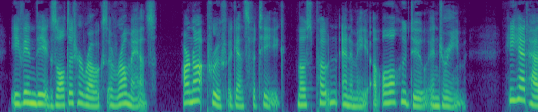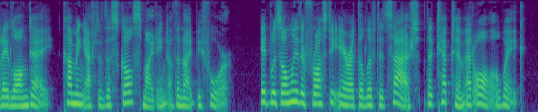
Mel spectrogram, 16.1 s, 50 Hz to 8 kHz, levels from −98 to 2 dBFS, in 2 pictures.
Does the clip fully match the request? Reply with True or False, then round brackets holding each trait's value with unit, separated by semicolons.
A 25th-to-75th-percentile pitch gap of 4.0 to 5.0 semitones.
True (4.5 semitones)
